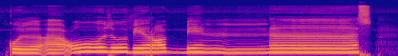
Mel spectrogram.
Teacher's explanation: Di sini ada huruf nun bertasydid, maka dibaca mendengung dan ditahan selama 2 harokat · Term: gunnah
